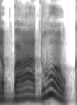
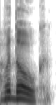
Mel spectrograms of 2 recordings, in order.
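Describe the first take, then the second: First: The first vowel is a full, open 'a'. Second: The first vowel is a short, reduced 'e'-like sound. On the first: The speaker calls it wrong. "не широкий «а»" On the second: The speaker calls it right. "что-то такое коротенькое, типа «э»"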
